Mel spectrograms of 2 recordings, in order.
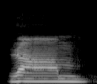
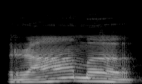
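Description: First: The name ends without its final vowel. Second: The name ends with a full final vowel. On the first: "this word in Hindi will be pronounced Ram" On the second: "in Sanskrit, the same word will be pronounced as Rama"

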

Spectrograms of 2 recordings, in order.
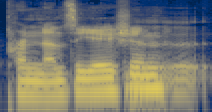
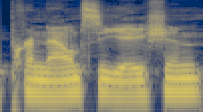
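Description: First: The second syllable sounds like 'nun'. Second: The second syllable sounds like 'noun'. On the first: The speaker calls it right. "instead of pronunciation" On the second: The speaker calls it wrong. "when people say pronunciation"

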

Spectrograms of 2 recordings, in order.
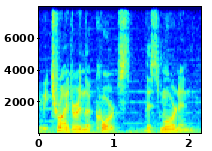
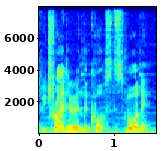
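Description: First: It is said in a put-on Cornish accent. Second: It is said in the speaker's ordinary accent.

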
